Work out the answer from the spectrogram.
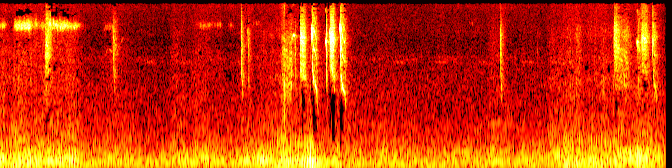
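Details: A charm of Rufous hummingbirds being hand-fed, flying all around and whizzing past: very high, thin chips, scattered singly with a quick rattling cluster midway, over a soft low rumble of background noise.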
